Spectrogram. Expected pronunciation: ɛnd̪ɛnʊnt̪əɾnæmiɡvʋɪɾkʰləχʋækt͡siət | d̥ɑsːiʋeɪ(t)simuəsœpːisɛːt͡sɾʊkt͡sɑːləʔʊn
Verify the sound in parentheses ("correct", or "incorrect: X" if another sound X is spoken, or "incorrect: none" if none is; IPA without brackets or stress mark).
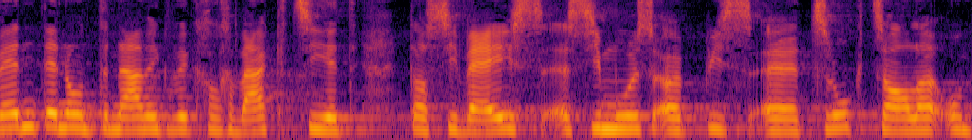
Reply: incorrect: s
